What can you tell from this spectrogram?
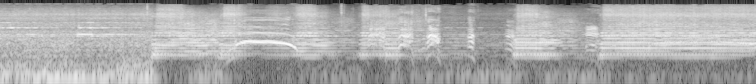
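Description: Train horn, a multi-tone air horn, sounding a series of blasts of varying length with short gaps, starting about a second in after a low engine rumble. A sliding tone rises and falls over the first blast.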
